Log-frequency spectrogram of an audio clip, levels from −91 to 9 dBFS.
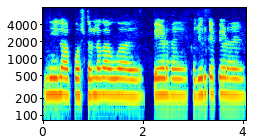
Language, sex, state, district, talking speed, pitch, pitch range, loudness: Hindi, female, Uttar Pradesh, Budaun, 160 wpm, 225 Hz, 220-230 Hz, -15 LUFS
